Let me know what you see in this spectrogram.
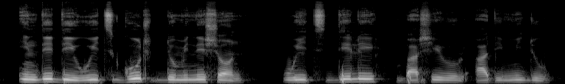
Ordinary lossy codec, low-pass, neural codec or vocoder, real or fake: none; none; none; real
